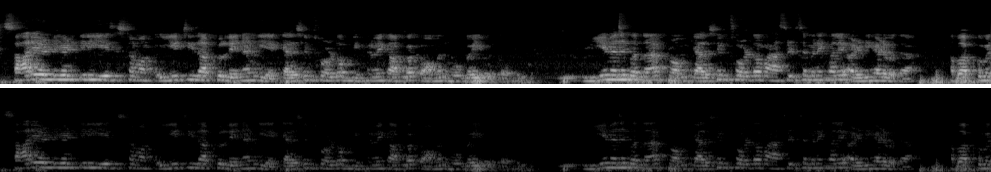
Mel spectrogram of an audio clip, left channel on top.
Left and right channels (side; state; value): right; quieter; 19.7 dB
